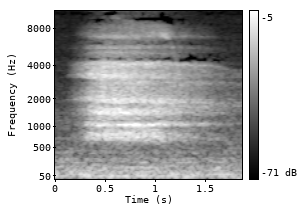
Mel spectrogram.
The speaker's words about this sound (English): One big inhale. One big exhale.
